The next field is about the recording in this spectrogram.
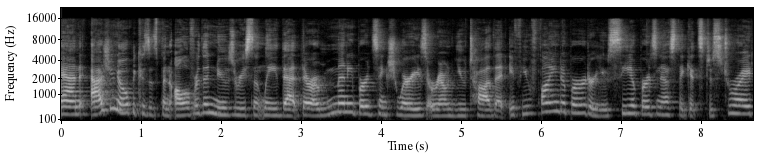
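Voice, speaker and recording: The speech moves at a fairly quick pace with hardly any pauses. Pitch varies in an ordinary way. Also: woman. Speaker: talk show host. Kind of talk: talk show storytelling. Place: studio. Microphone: lapel.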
